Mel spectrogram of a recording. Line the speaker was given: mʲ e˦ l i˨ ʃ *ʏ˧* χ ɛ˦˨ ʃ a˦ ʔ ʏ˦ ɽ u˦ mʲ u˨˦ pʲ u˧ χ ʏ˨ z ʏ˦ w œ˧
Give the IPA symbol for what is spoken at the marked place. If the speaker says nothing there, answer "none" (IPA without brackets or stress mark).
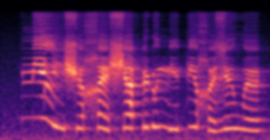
ʏ˧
